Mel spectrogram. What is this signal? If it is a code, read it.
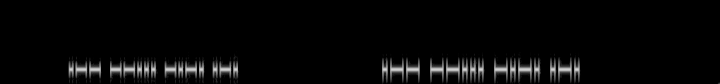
Morse code, heard as a keyed tone, about 38 wpm, 700 Hz. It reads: W7CR W7CR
